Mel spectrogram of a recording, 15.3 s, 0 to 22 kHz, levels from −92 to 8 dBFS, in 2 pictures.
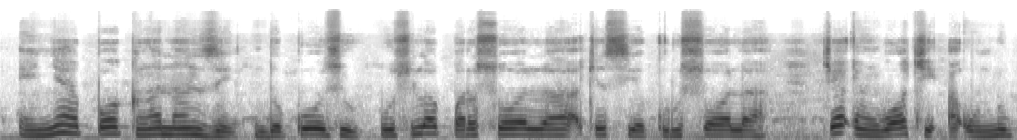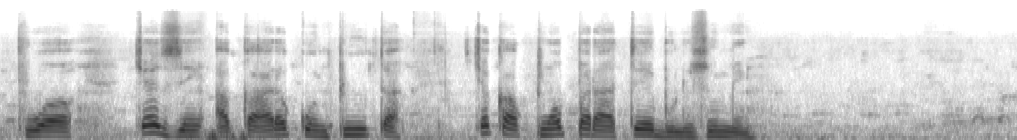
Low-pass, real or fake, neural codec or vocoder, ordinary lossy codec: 14.4 kHz; fake; autoencoder, 48 kHz, 128 numbers a frame, DAC-VAE, trained on Japanese speech; Opus, 24 kbps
